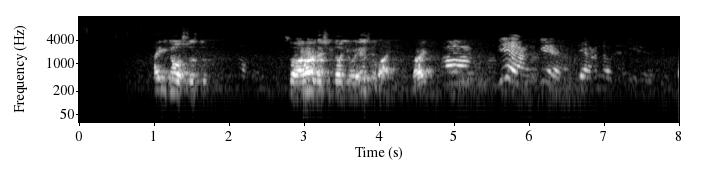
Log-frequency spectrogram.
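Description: A man speaks loudly and forcefully outdoors.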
